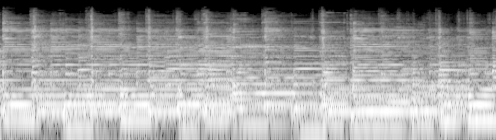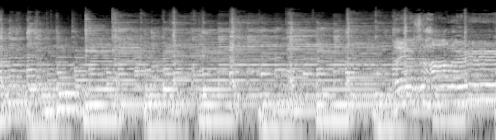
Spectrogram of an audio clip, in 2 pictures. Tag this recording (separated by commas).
Music, Bluegrass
